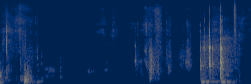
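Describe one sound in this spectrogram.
Paper rustles as pages are turned.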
